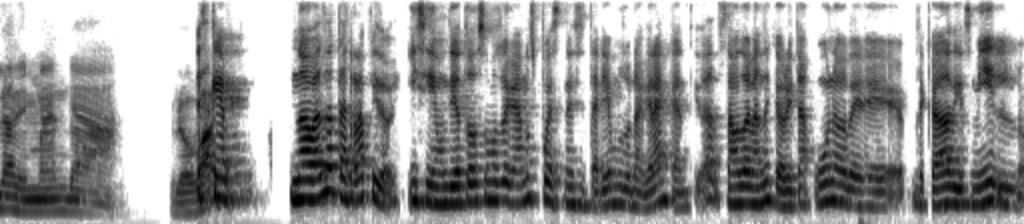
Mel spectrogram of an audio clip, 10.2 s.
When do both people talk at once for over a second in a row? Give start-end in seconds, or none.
none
